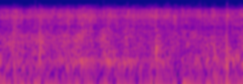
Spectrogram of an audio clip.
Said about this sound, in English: Filled the kettle with water.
